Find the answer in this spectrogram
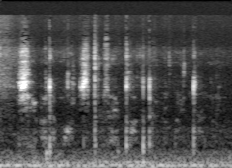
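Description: Faint whispering with small mouth clicks, over a low steady hum in a quiet car cabin.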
